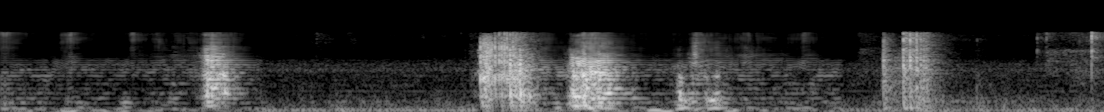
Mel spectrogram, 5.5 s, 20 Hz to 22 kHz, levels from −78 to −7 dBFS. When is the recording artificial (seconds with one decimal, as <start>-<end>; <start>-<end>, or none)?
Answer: 0.0-1.3; 2.7-4.2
